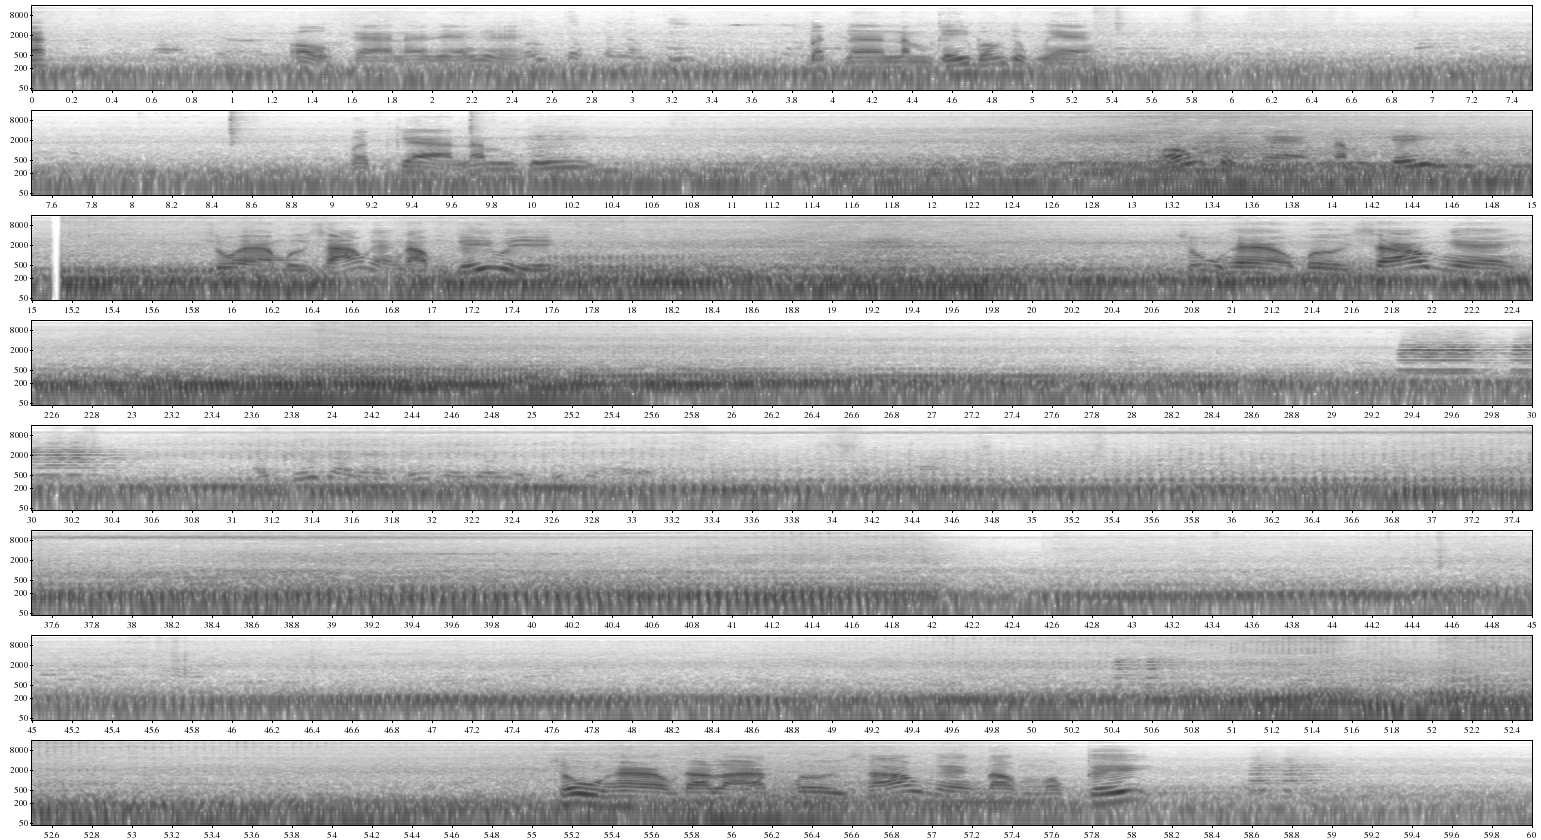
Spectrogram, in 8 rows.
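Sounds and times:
vehicle engines rumbling: 0.0 - 60.0
vehicle horn honking: 29.3 - 30.6, 50.4 - 50.9, 58.6 - 59.2.

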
